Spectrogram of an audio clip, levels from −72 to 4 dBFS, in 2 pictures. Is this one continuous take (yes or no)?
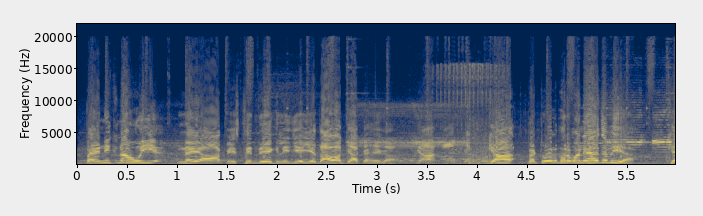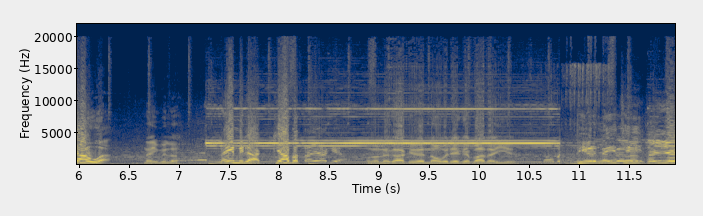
no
